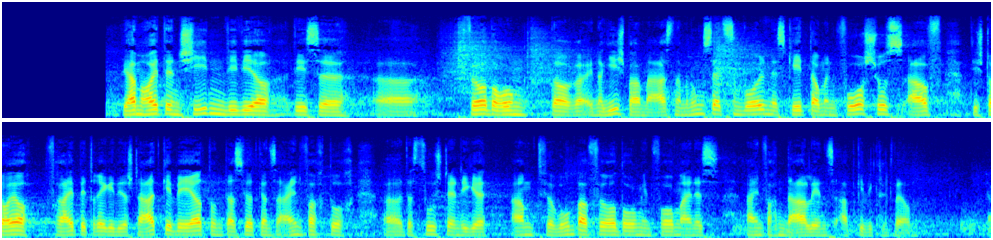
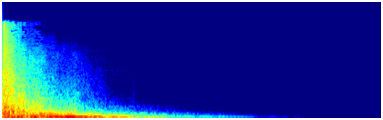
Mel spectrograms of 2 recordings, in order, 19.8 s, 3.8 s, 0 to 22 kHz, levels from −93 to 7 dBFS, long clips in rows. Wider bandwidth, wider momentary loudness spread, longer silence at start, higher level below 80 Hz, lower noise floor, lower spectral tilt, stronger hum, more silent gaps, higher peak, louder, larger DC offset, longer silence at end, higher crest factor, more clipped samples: first, 13.5 kHz vs 11 kHz; second, 14 LU vs 20 LU; first, 1.05 s vs 0 s; second, -58 dBFS vs -14 dBFS; second, -51 dBFS vs -87 dBFS; about the same, -5 dB/octave vs -6 dB/octave; neither; neither; second, -8 dBFS vs 0 dBFS; second, -30 LUFS vs -13 LUFS; neither; second, 0 s vs 2.5 s; first, 22 dB vs 14 dB; neither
